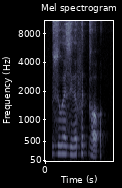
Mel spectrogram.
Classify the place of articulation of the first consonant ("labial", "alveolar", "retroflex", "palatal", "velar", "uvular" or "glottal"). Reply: alveolar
